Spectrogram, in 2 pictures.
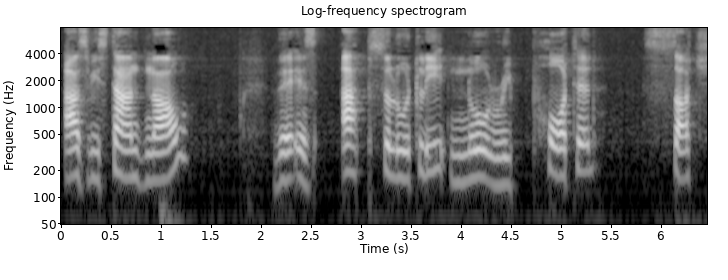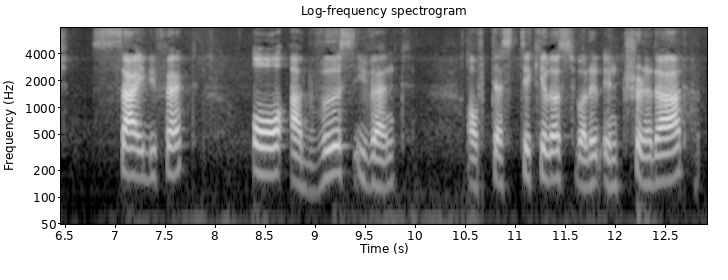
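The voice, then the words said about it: Strong, striking accent. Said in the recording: “What an accent.”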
